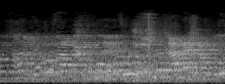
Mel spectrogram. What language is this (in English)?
Hebrew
